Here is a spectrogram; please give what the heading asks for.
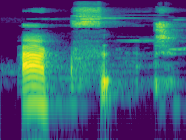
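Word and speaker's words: accept: কোনো কিছু গ্রহণ করা, অ্যাকসেপ্ট। অ্যাকসেপ্ট, অ্যাকসেপ্ট নয়, একে দেখো স্ট্রেস বা জোরটা পড়ছে, অ্যাকসেপ্ট, অ্যাকসেপ্ট।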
